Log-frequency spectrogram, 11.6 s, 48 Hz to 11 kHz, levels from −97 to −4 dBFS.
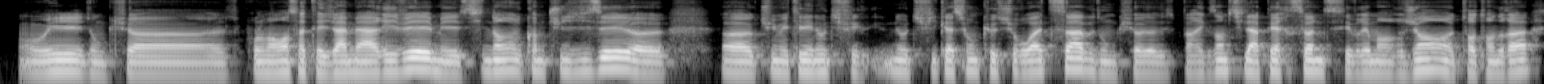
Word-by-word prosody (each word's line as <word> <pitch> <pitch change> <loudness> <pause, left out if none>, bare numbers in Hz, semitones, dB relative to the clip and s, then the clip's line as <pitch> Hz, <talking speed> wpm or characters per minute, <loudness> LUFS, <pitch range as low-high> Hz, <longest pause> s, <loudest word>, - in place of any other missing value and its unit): Oui, 110 +1 +1
donc 100 -2 -8
heu, 100 -1 0
pour 105 - -5
le - - 0
moment, 105 +1 +3
ça - - 0
t'es 105 -2 -2
jamais 105 +1 +3
arrivé 110 +5 +5
mais 105 -3 -1
sinon 115 +3 -1
comme 110 +1 -4
tu 115 - -7
disais, 115 +5 +3
heu 105 -5 +2 0.4
heu, 105 -1 +2
tu 105 +2 -5
mettais 105 +1 -3
les 110 - +2
notifi 110 -1 -4 0.2
notifications 110 0 -3
que 115 - -4
sur 110 0 -6
WhatsApp, 120 +4 +3
donc 105 -2 -7
heu, 105 -1 -2
par 105 - -6
exemple, 115 +3 -3
si 115 - -6
la 105 - +5
personne 115 +1 0
c'est 110 - -6
vraiment 105 0 -2
urgent, 120 +3 +1
tu 110 - -6
entendras, 105 +2 +2
110 Hz, 190 wpm, -24 LUFS, 105-115 Hz, 0.4 s, arrivé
